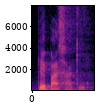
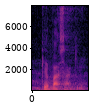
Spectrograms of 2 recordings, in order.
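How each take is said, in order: First: Said in the usual way. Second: ¿Qué pasa aquí? whispered, unvoiced. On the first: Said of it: "repeated as whisper". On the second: Shown as a demonstration. Teacher hushing the question again to the students, whispered. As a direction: breathe the question in a hush. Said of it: "repeated after plain take".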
